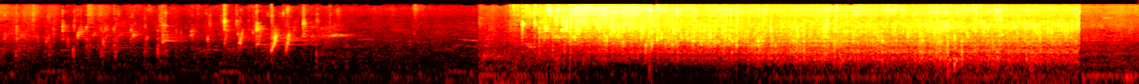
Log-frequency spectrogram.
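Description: Chicken pieces dropped into hot oil in a wok, sizzling loudly and steadily for about six seconds before the sound cuts off abruptly. Before that there are only faint clicks and short chirps.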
